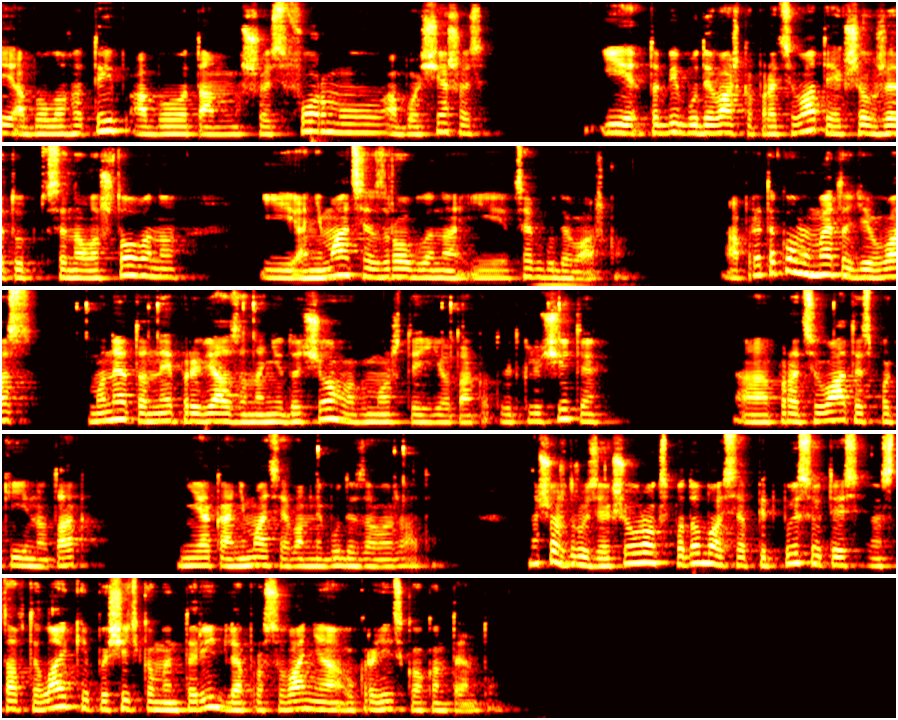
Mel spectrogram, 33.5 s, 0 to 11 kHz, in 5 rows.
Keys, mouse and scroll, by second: 14.6 middle click, 15.3-16.9 drag, 16.9-17.6 middle drag, 17.6 click, 17.7-19.7 middle drag, 19.7-33.5 drag.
